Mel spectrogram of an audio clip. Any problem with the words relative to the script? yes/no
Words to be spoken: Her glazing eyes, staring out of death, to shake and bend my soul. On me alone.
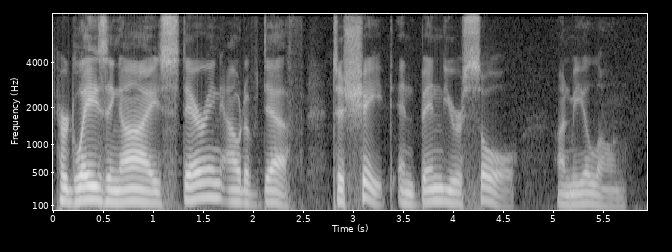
yes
